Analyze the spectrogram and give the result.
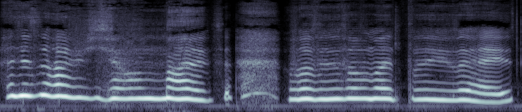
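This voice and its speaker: A woozy, clingy teenage boy, played by a woman narrator, high-pitched and loud with tears. He stammers and pleads through slurred words in an amateur audio story, recorded dry and close. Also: slow, no echo. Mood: tearful affection. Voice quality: slurred, tearful.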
